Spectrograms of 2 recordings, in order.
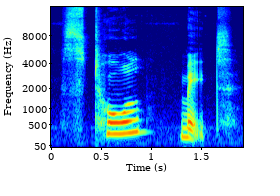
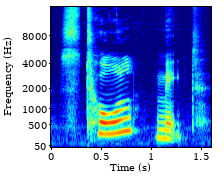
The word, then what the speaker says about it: stalemate: This is pronounced as stole-mate. Yes, I'll repeat it for you. Stole-mate.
